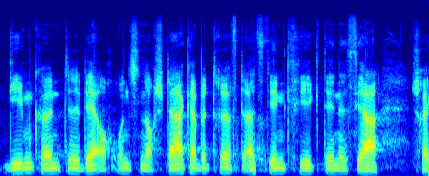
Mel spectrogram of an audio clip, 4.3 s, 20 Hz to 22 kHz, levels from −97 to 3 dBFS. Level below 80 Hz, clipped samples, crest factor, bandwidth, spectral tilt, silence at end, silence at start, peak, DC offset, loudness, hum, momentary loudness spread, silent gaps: -88 dBFS; under 0.1%; 22 dB; 16 kHz; -4.5 dB/octave; 0 s; 0.05 s; -16 dBFS; under 0.1%; -38 LUFS; none; 10 LU; none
